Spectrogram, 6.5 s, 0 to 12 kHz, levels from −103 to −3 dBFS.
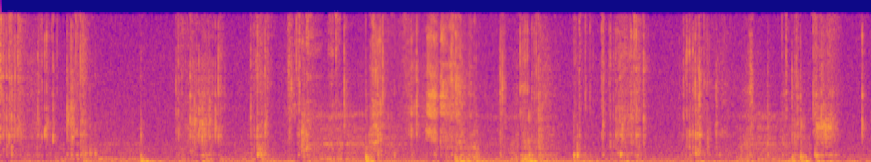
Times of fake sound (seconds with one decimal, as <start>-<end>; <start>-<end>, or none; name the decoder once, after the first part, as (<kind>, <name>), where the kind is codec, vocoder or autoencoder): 2.7-3.8 (vocoder, Vocos)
